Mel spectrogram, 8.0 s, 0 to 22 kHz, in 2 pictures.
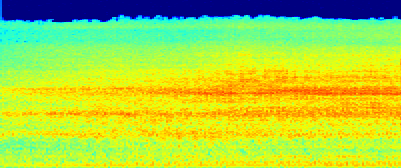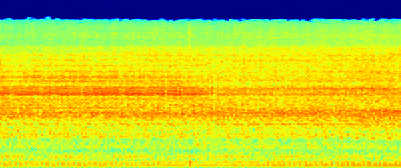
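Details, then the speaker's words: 2018 6.6 Duramax at diesel idle after turbo replacement with cab removed: steady high squeal over rumbling idle from power steering pump; fluid topped up but probably still low. "Obviously the power steering fluid's squeaking a little bit. I did top it up, but it's probably needs to be filled up"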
